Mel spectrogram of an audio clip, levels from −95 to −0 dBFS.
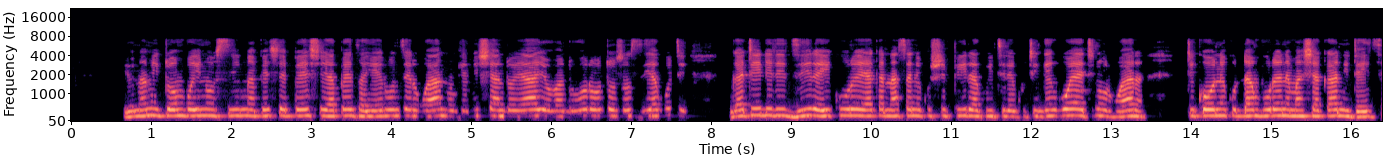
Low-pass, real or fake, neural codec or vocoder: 7.2 kHz; real; none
